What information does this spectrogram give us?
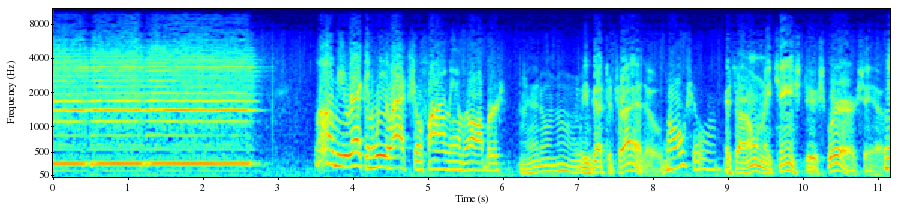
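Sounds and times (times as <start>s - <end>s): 
car horn honking: 0.0s - 2.9s
speech: 3.7s - 11.1s.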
